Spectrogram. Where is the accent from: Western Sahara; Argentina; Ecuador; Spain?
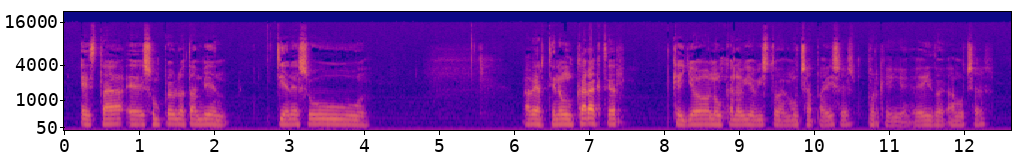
Western Sahara; que somos saharauis y somos del Sahara, pero del Sahara marroquí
